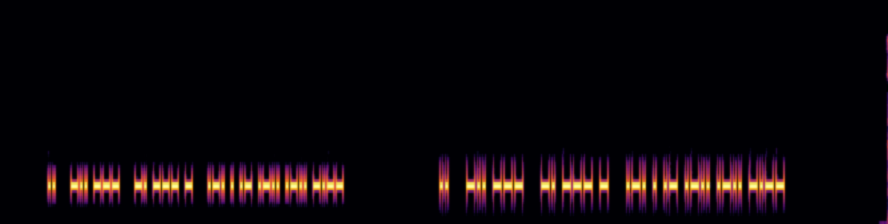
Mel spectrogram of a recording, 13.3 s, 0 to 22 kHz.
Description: Morse code, heard as a keyed tone, about 35 wpm, 700 Hz. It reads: I DO NOT REALLY I DO NOT REALLY
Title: Speed-Racing - Sets of 4 Words 30wpm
